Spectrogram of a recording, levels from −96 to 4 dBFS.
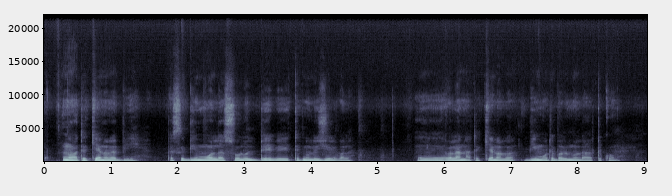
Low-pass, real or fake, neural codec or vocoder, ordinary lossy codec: none; fake; vocoder, 48 kHz, 128 mel bands, Vocos; none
